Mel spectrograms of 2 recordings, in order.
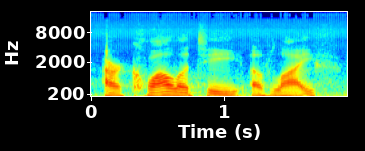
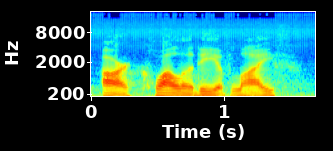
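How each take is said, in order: Both takes have the same delivery.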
